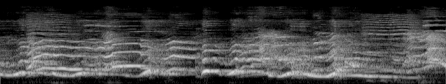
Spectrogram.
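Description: A Siberian Husky howls in a continuous, wavering, yodel-like voice that rises and falls.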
